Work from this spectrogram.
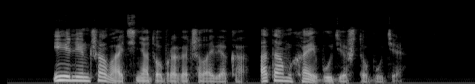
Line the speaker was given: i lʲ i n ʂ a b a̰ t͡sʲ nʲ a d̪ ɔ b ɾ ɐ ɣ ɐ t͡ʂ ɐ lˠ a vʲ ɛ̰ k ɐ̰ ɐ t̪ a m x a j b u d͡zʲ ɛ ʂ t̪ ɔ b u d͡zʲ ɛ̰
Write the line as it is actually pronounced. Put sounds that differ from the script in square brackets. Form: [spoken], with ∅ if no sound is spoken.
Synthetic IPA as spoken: i lʲ i n [t͡ʂ] a [v] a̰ t͡sʲ nʲ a d̪ ɔ b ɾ ɐ ɣ ɐ t͡ʂ ɐ lˠ a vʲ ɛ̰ k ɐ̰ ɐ t̪ a m x a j b u d͡zʲ ɛ ʂ t̪ ɔ b u d͡zʲ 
